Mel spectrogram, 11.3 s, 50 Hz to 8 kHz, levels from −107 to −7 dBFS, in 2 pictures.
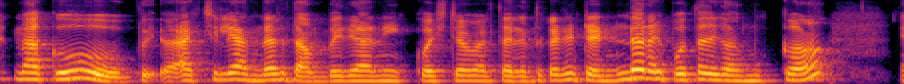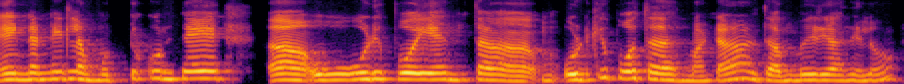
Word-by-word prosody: నాకు 230 0 +3 0.4
P - - -4 0.2
actually 195 +3 -2
అందరూ 205 +2 0
ధమ్ 160 -1 -1
బిర్యానీ 175 0 -1
ఎక్కువ 175 0 -2
ఇష్టపడతారు. 175 -1 -3
ఎందుకంటే 195 +5 -3
టెండర్ 210 +9 +4
అయిపోతది 215 -2 +1
గదా 185 -1 0
ముక్క. 180 +3 -10 0.8
ఏంటంటే, 220 +1 +1
ఇట్లా 245 -2 0
ముట్టుకుంటే 245 +5 -2 0.5
ఆహ్, 205 -2 +4 0.3
ఊడిపోయేంత 225 -2 +3 0.6
ఉడికిపోతదనమాట 210 -6 0 0.3
ధమ్ 185 0 -1
బిర్యానీలో. 195 -1 -2
205 Hz, 110 wpm, -24 LUFS, 185-230 Hz, 0.8 s, టెండర్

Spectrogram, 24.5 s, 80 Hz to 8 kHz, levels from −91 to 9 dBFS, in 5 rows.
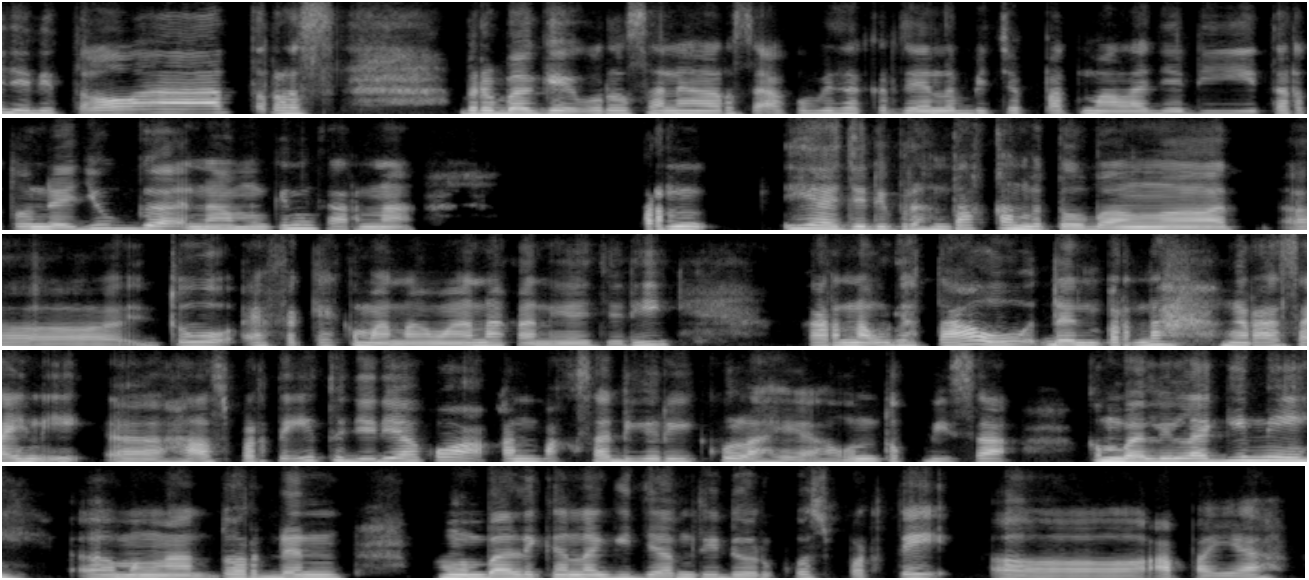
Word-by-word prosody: jadi 175 - -4
telat, 230 +3 +4
terus 190 -1 -3 0.5
berbagai 180 -1 +3
urusan 185 0 -2
yang 175 - +2
harusnya 185 - -4
aku 180 - -12
bisa 180 0 -3
kerjain 165 0 -2
lebih 170 -1 -5
cepat, 175 0 -7
malah 165 0 -1
jadi 160 0 -9 0.2
tertunda 175 0 +1
juga. 220 -3 0
Nah 160 0 +2
mungkin 225 +9 +1
karena, 170 -2 -1 0.9
per 200 - +2 0.5
iya, 220 -2 +5
jadi 180 -1 +2
berantakan, 205 +6 0
betul 175 -2 0
banget. 165 0 +4 0.2
Eee, 155 +1 -4
itu 195 - -6 0.2
efeknya 180 +2 -7
ke - - -1
mana-mana 160 +3 +2
kan 160 -1 0
ya. 160 0 -1
Jadi, 185 +8 -3 0.5
karena 180 0 +4
udah 170 -2 -2
tahu, 230 +2 +4
dan 170 -1 +3
pernah 185 +4 +2 0.2
ngerasain 175 0 +2
i 200 - -5
eee, 165 -2 -2
hal 165 - +3
seperti 180 +4 -5
itu, 225 - -6
jadi 200 +5 0
aku 235 - -1
akan 185 -3 0
paksa 175 +1 -3
diriku 175 +2 -3
lah - - +3
ya, 160 -1 -5
untuk 170 +3 -2
bisa 175 +2 -1 0.3
kembali 185 -2 +6
lagi 195 +4 +4
nih, 215 -7 +5 0.2
eee, 170 0 -1
mengatur 165 +5 +1
dan 170 -1 0 0.3
mengembalikan 175 0 +3
lagi, 170 +1 0
jam 165 -1 -2
tidurku, 165 +1 -5
seperti, 195 +3 -4 0.2
eee, 150 -2 -2
apa 170 -2 -1
ya, 165 +2 -2
175 Hz, 165 wpm, -23 LUFS, 165-190 Hz, 0.9 s, kembali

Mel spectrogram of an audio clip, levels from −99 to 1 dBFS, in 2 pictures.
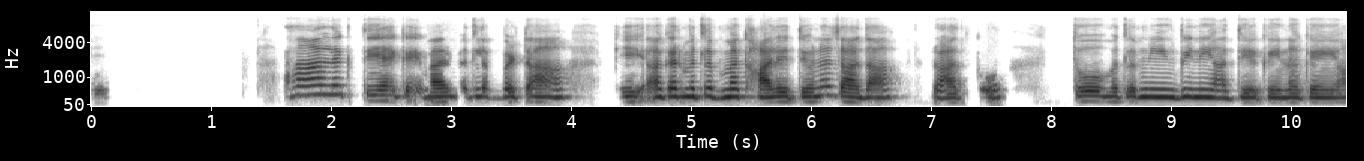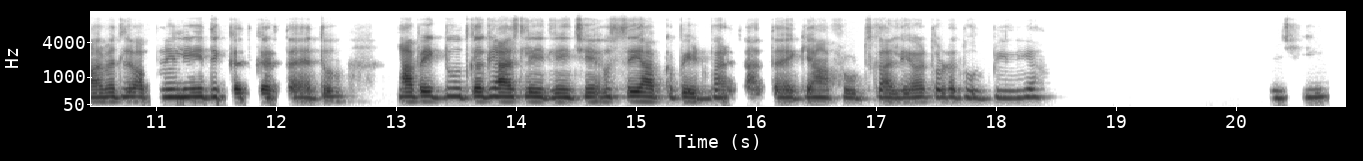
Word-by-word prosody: जी। 450 - -13 1.5
हाँ, 300 +4 +3
लगती 315 - -4
है 155 0 +2
कई - - -3
बार 130 0 +5
मतलब 255 - -3
बट 250 0 +1
अ, 235 - +2 0.4
कि 135 0 -2 0.2
अगर 260 +1 +5
मतलब 260 -2 +2
मैं 255 - +5
खा 120 - +6
लेती 130 +1 +2
हूँ 130 - +3
ना 145 +2 -1
ज़्यादा 125 -5 +3 0.5
रात - - +1
को, 475 - -2 0.6
तो 145 0 +3
मतलब 130 - -1
नींद 245 -1 +4
भी 250 0 +2
नहीं 245 -1 +4
आती 210 - -2
है 120 - 0
कहीं 115 0 -1
न 115 0 +1
कहीं 115 -1 +1
और 120 +1 0
मतलब 130 +1 -1
अपने 245 - -2
लिए 250 +1 +2
दिक्कत 245 - -1
करता - - -2
है 220 - -5
तो, 135 -7 -6 0.5
आप 135 +1 +4
एक 180 +12 +2
दूध 260 -3 -3
का 135 - +5
ग्लास 130 0 +3
ले 130 -1 +1
लीजिए, 125 +1 -2
उससे 125 +2 -3
ही 135 - +7
आपका 230 - -4
पेट 205 - -1
भर 235 - -3
जाता - - -9
है - - -2
कि 215 - -5
हाँ, 235 -2 -1
फ्रूट्स 215 0 -7
खा - - -3
लिया 115 +1 -3
और 125 - -4
थोड़ा 240 +1 -1
दूध 225 -3 -8
पी 230 -2 -8
लिया। 240 +3 -7 1.9
जी। 240 +3 -9
220 Hz, 180 wpm, -23 LUFS, -, 1.9 s, ही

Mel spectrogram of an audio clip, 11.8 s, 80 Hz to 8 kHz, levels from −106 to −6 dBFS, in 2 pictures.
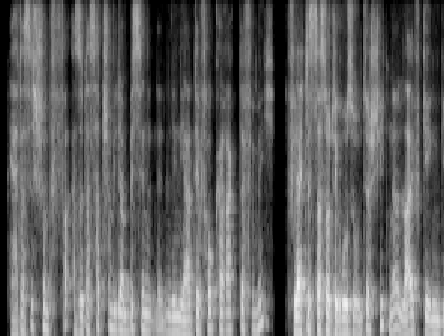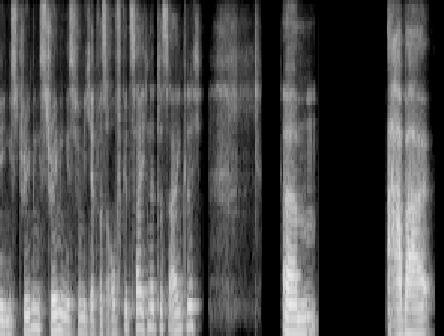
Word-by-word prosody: ja, 110 - -8
das 140 +7 -5
ist 180 - -4
schon 160 -4 -4
fa - - -8
also 135 -1 -4
das 145 +3 -6
hat 170 +1 -5
schon 165 - -5
wieder 155 -1 +1
'n 140 - -5
bisschen 150 -3 -4
'n - - -9
Linear-TV-Charakter 150 +5 -2
für 160 -3 -12
mich. 200 +6 -8
Vielleicht 135 0 +5
ist - - 0
das - - +4
auch 140 - +6
der - - +4
große 125 +1 +4
Unterschied, 155 +9 -3
ne? 150 +4 -3
Live 140 -1 0
gegen 120 -3 0
gegen 115 -1 -1
Streaming. 135 +8 -2
Streaming 140 -2 +2
ist 125 0 -3
für 130 - -5
mich 125 -2 -5
etwas 115 - -5
Aufgezeichnetes 160 +5 -3
eigentlich. 175 +5 -2 1.1
Ähm, 125 0 +5 0.9
aber 115 0 +5
140 Hz, 185 wpm, -25 LUFS, 125-160 Hz, 1.1 s, auch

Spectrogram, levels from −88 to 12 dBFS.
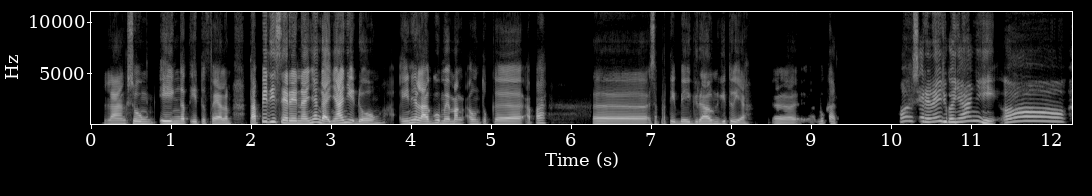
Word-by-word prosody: Langsung 170 +3 -2
inget 205 0 +4
itu 180 0 -6
film, 160 -2 0 0.2
tapi 340 - +4
di 345 - +5
Sherinanya 235 +1 +5
enggak 195 -1 +6
nyanyi, 240 +3 +6
dong. 180 +7 -2 0.2
Ini 215 +8 -1
lagu 210 +1 +4
memang 195 -2 0 0.2
untuk, 185 +1 -13
eee, 175 -2 +1
apa, 230 +2 -4 0.6
eee, 165 -1 0
seperti 185 -4 -10
background 170 0 -1
gitu 185 +1 -5
ya. 150 -2 -6 0.2
Eee, 155 -1 -5 0.3
bukan. 210 - -6 0.8
Oh, 395 - -3
Sherinanya 370 0 -1
juga 325 -2 +2
nyanyi? 370 - -2
Oh, 405 +3 +1
205 Hz, 135 wpm, -24 LUFS, 170-270 Hz, 0.8 s, enggak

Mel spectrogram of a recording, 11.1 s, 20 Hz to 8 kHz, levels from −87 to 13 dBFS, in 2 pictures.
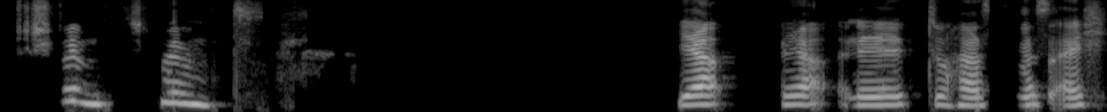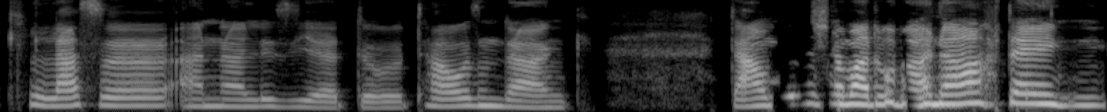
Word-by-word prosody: Stimmt, 255 -7 -5
stimmt. 245 -6 -6 2.1
Ja, 235 +1 +3 0.3
ja, 230 0 -3
ne, 215 +2 -2
du 220 -1 -8
hast 210 +1 -2
das 225 +2 -6
echt 215 +2 -6
klasse 205 -1 -3
analysiert, 180 -5 -9
du, 155 0 -8
tausend 200 -1 -3
Dank. 160 -2 -4 0.7
Da 185 - +3
muss 205 - -2 0.2
ich 245 - -4
noch 240 - +4
mal 240 -1 +10
drüber 225 -1 +4
nachdenken. 250 -4 +6
215 Hz, 115 wpm, -24 LUFS, 195-235 Hz, 2.1 s, mal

